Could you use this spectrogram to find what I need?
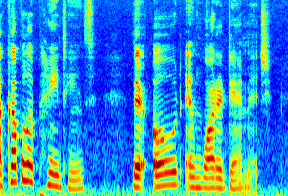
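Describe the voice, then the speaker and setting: A woman uses a plain, everyday voice at a fairly low pitch, with lively intonation. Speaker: gaming youtuber. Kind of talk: let's play commentary with reading game text aloud. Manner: casual, filler-heavy.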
